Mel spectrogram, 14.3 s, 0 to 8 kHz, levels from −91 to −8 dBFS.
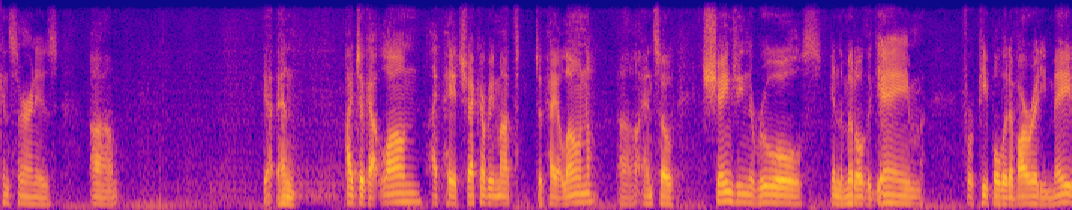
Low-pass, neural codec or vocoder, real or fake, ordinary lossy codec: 7.2 kHz; codec, 16 kHz, 0.5 kbps, X-Codec, WavLM features, trained on Multilingual LibriSpeech; fake; Opus, 24 kbps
